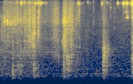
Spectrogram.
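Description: Soft rustling of cotton trousers as hands smooth and pat them flat on a table, in a few short brushes.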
